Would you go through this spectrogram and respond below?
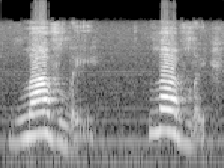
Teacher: the emphasis is on the beginning of that word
